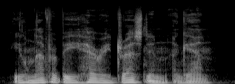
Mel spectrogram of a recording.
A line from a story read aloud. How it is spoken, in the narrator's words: something inside me said in a calm tone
